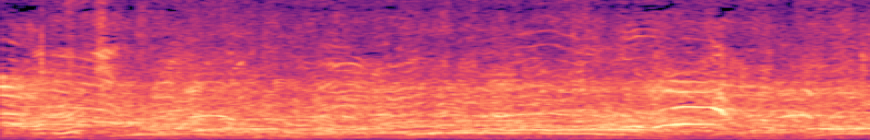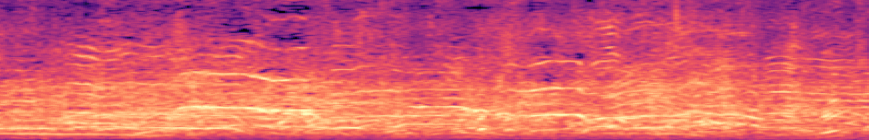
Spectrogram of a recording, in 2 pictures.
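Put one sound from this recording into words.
Many voices chatter close by in a crowd.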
